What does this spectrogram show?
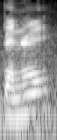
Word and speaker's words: BINRE: Most people pronounce it Binry, which is fine because that's actually how I pronounced it in my head when I came up with it.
